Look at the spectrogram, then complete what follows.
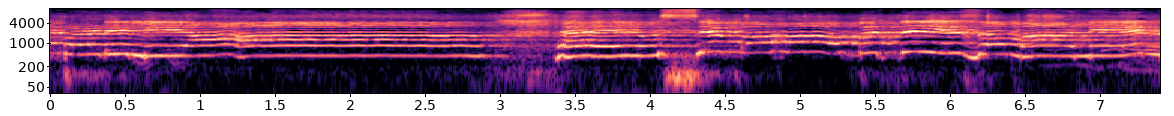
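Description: A woman singing a line of a Hindi poem, holding long drawn-out notes that waver in pitch, with a brief pause for breath about three seconds in.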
